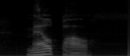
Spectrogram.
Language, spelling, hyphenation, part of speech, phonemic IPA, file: Dutch, mijlpaal, mijl‧paal, noun, /ˈmɛi̯l.paːl/, Nl-mijlpaal.ogg
- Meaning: 1. milestone (something that marks an important or notable occasion) 2. milepost, milestone (milepost or other object marking a mile distance of one mile)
